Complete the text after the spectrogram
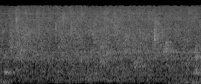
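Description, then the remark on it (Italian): Steady rushing water of a shower running in a bathroom, flowing and bouncing off the bathroom walls, a continuous bright hiss with a faint patter that stays even throughout, without any voices. “Le docce sono silenzio scrosciante, trovo nel suono dell'acqua che scorre e rimbalza sulle pareti del bagno l'eco dei pensieri che mi tengono sveglio di notte.”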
